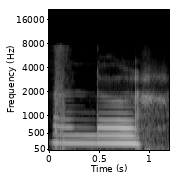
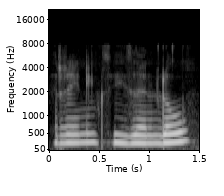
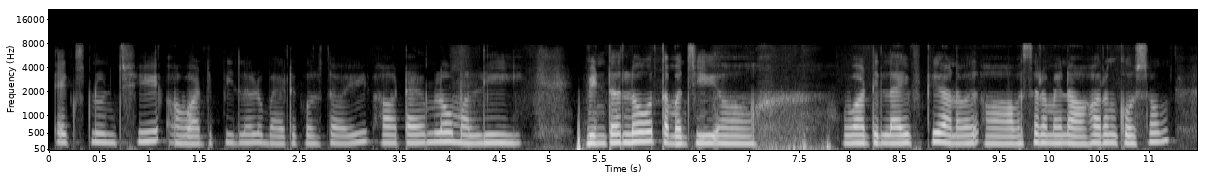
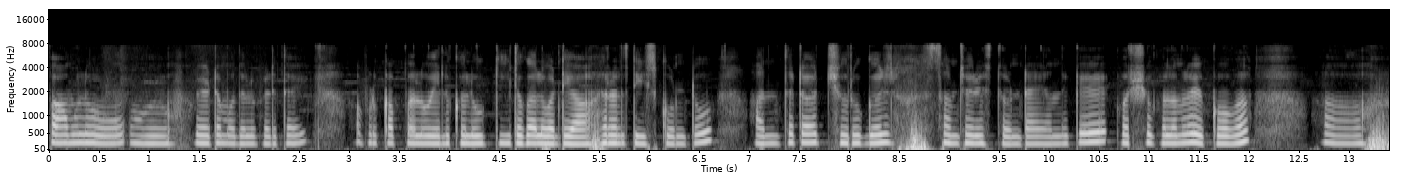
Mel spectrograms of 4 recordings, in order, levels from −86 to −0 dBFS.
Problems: background sounds at intervals, background conversations at intervals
